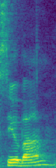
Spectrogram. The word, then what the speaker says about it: Siobhan: Siobhan is Siobhan. Yeah, Siobhan. Yeah. Well, which was, which is spelled with a B with a H-A-I-N originally.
